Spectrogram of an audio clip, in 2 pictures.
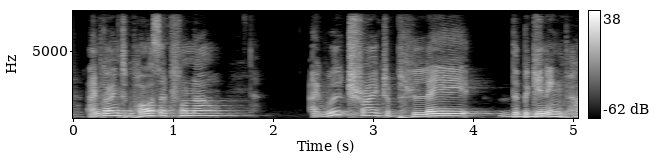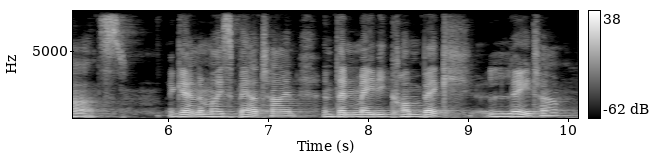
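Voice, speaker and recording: A man with a German accent talks at a very slow pace. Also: fairly high pitch for a man, ordinary pitch variation. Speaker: gaming YouTuber. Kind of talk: casual channel update monologue. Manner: halting, many fillers.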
